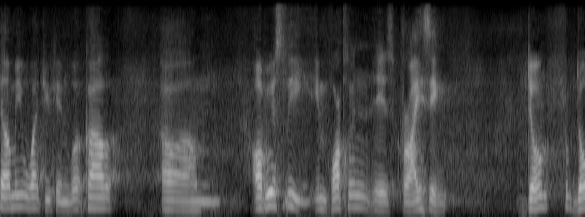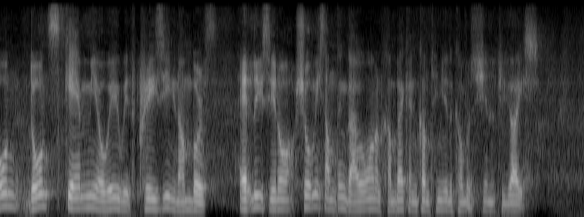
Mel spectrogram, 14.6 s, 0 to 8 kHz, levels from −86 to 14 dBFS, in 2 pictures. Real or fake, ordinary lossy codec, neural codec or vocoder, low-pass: fake; none; codec, 16 kHz in and 24 kHz out, 0.9 kbps, LongCat-Audio-Codec, fine tuned four codebook decoder; 7.2 kHz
